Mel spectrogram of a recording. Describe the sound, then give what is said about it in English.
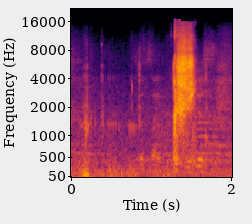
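A person vocally imitates paper ripping with one short, harsh, hissy burst of breath, fairly loud, surrounded by quiet room noise. “Do the paper rip sound effect.”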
